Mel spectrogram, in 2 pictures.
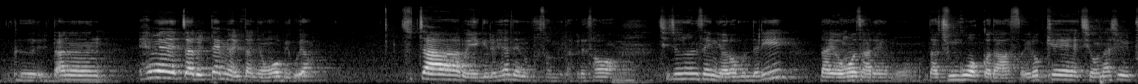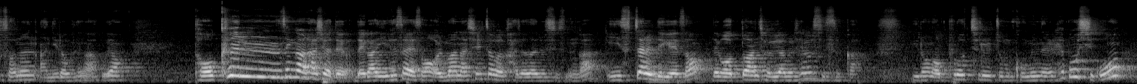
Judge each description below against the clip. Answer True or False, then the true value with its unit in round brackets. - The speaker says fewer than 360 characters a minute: False (385 characters per minute)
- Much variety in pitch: False (5.0 semitones)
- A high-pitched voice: True (200 Hz)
